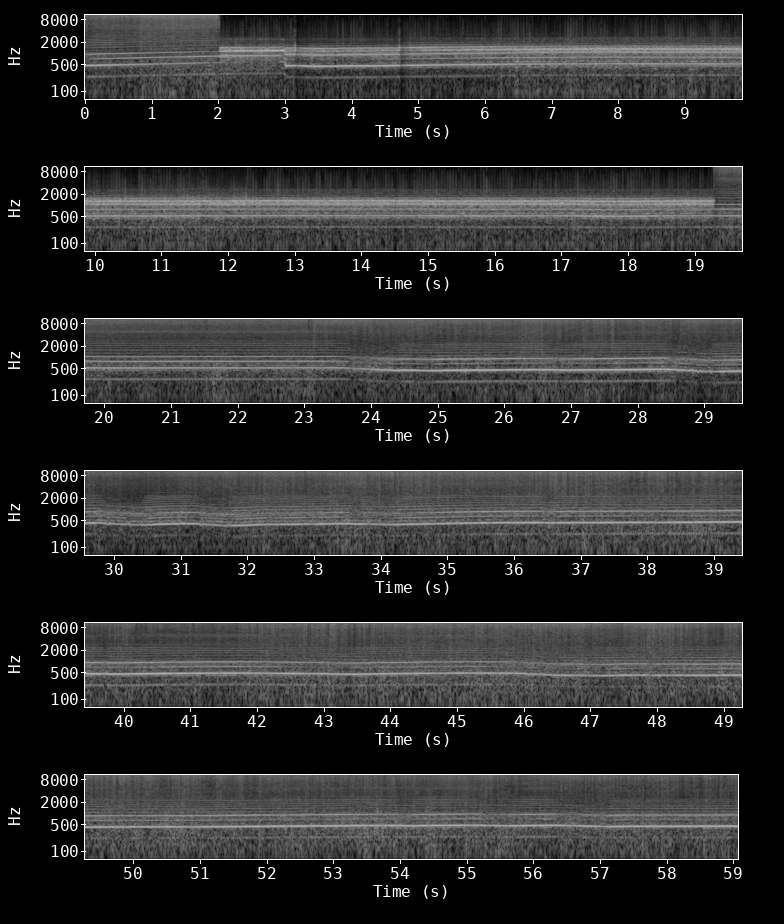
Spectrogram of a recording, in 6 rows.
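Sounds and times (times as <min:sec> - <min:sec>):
motorcycle engine running: 0:00.0 - 0:59.0
steady hiss: 0:19.3 - 0:39.7.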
